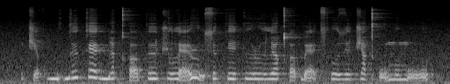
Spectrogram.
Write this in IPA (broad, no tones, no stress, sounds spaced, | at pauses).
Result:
t͡ʃ æ̰ f ɡ͡b ṵ ɡ ø k æ ɡ͡b i qʰ o̰ k ø t͡ʃ o l æ̰ ɹ ṵ s ø k e k ɯ ɹ ɯ l y qʰ ṵ ɓ æ̰ t͡sʰ o z y t͡ʃ ɑ kʰ o̰ m o m o̰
